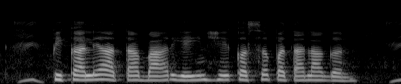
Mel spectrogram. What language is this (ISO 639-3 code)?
mar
